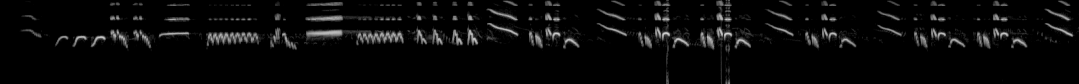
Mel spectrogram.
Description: zhavoronok polevoi alauda arvensis; zvuki prirodi

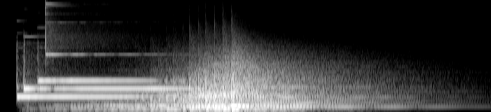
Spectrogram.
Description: perc presentational

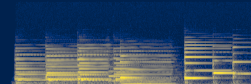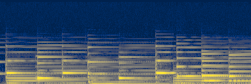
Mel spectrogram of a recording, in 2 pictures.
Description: piano solo

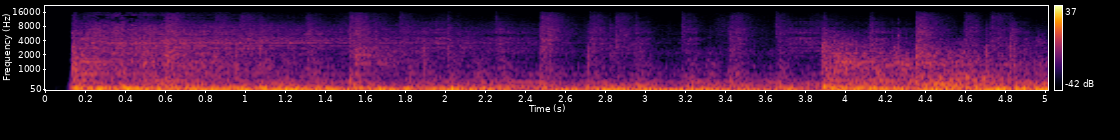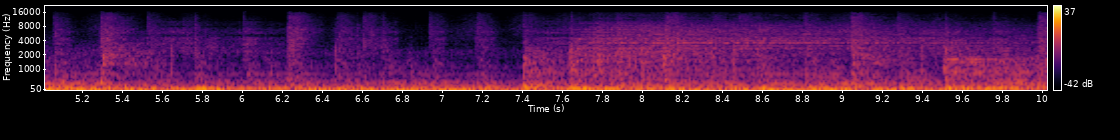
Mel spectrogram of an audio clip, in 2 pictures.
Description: drums

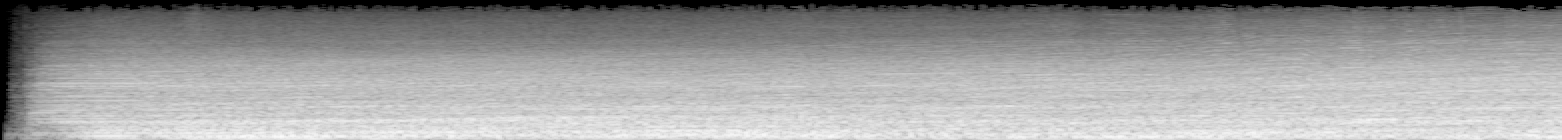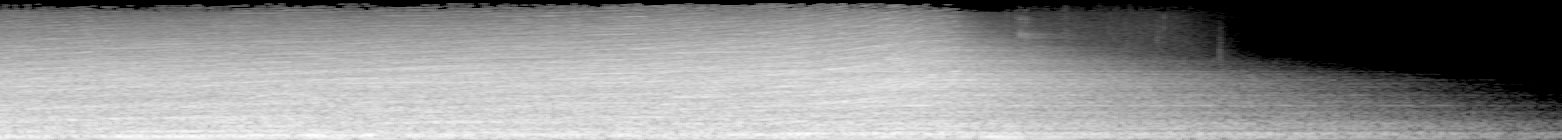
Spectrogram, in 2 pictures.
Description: rise

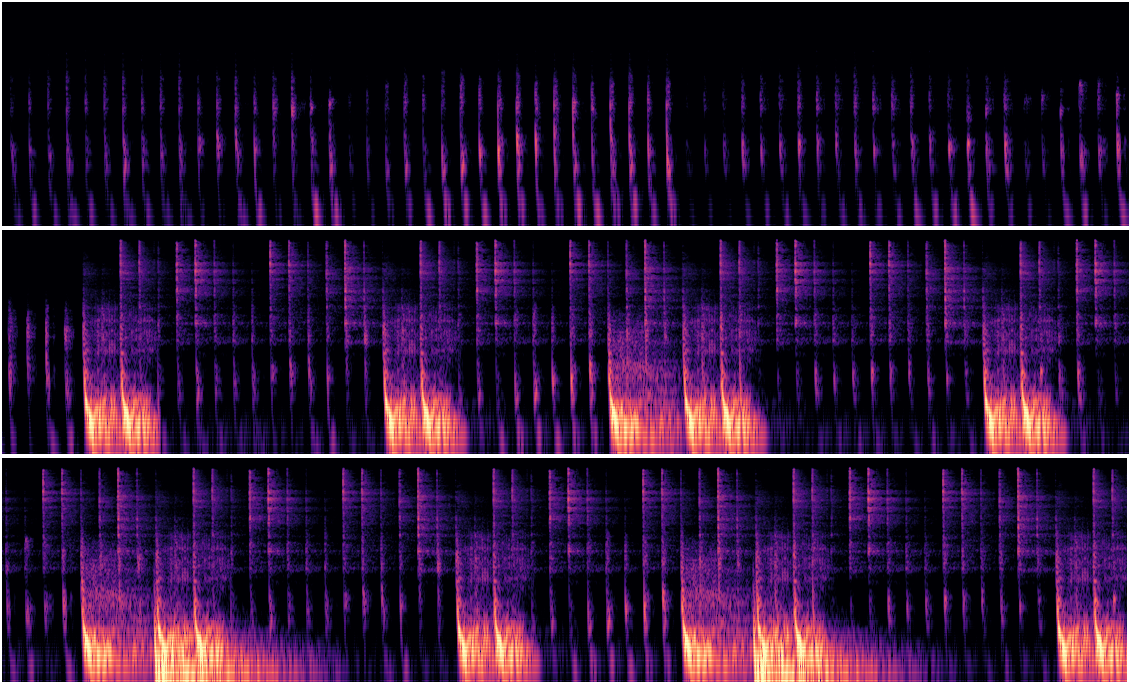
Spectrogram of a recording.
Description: perc only

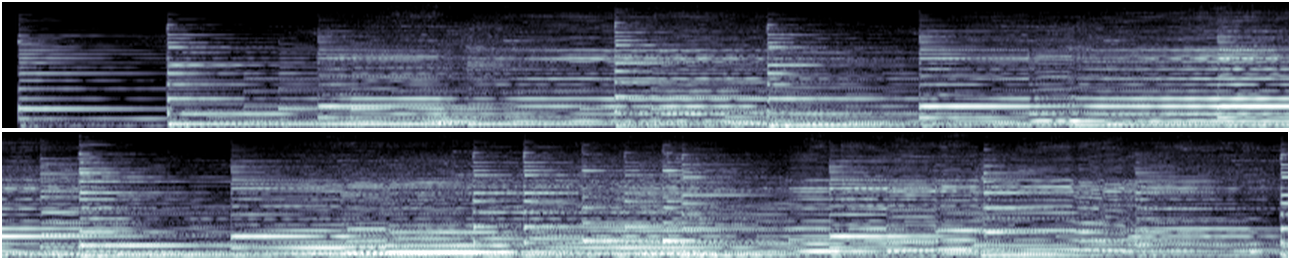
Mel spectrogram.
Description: instrumental

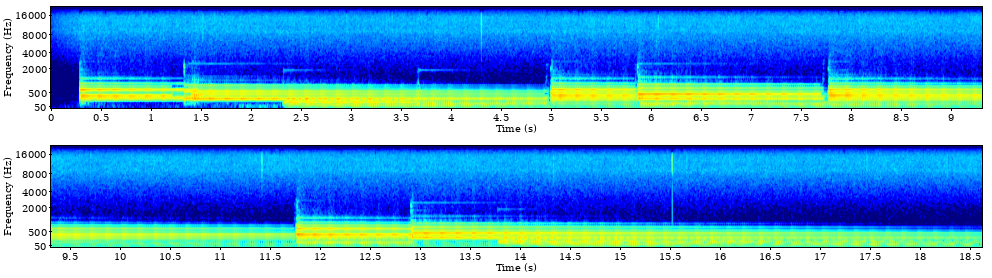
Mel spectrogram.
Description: wide vibrato augmented chords

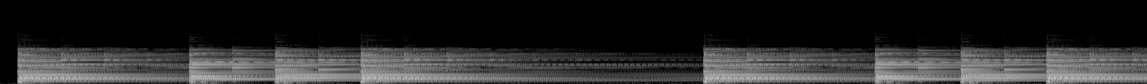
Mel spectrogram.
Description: chillhop guitar slow and relax

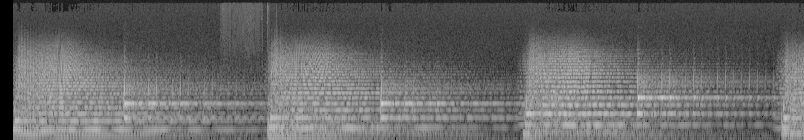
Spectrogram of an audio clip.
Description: ambient

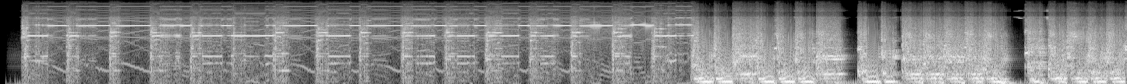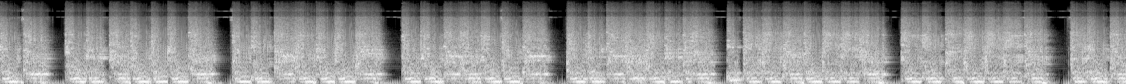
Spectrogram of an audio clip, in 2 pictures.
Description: pop electrodance techno noise

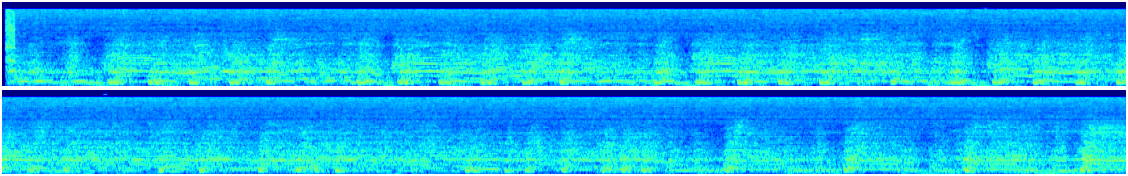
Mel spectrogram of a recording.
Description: instrumental improvisation

